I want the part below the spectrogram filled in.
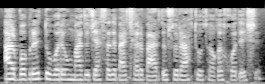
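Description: A woman's voice: lowish voice, level tone, pushed and bright, muffled recording. A woman voicing an anxious, gossipy old household nanny woman in an audiobook, talking in a rambling, colloquial way. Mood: worried. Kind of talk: audiobook role-play reading.

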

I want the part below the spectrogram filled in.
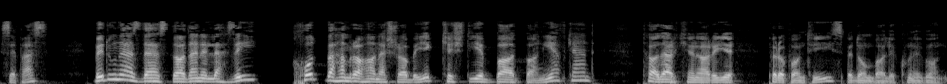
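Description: Husky male audiobook narrator. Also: mid-range voice, dry recording. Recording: dull lo-fi dry recording.

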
